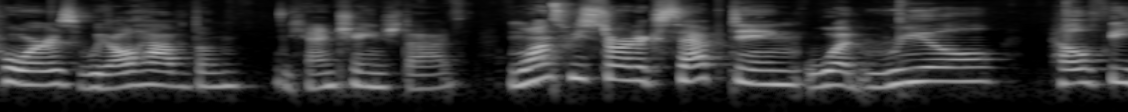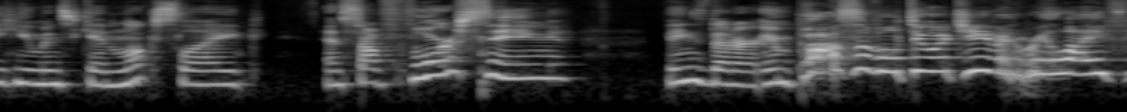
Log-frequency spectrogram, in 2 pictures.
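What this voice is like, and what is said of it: Ukrainian accent. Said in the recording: “oh my God, my Ukrainian accent”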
